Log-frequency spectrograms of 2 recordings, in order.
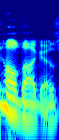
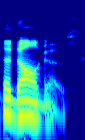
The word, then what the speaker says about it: Hidalgos: We're not doing Hildalgos. We're not. We're doing Hidalgos.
